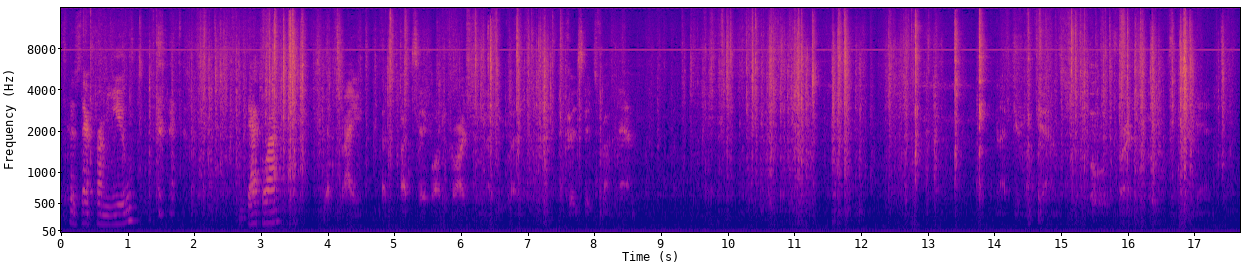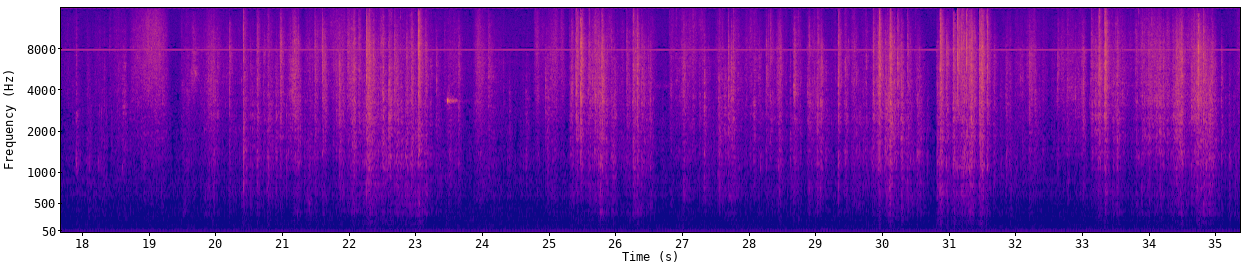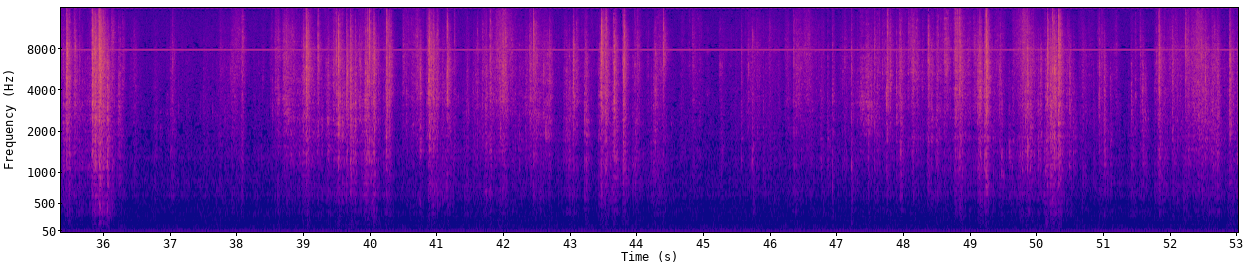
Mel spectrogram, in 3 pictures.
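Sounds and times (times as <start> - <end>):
paper rustling and shuffling: 0.0 - 53.0.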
